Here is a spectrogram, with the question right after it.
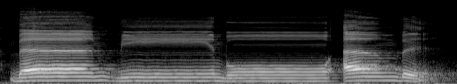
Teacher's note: Jadi suaranya, pantulannya ada di bibir karena ba itu di bibir. Abe, abe, abe.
